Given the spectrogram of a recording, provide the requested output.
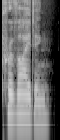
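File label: "providing", British English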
